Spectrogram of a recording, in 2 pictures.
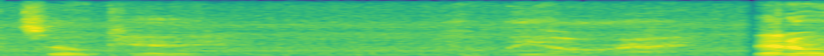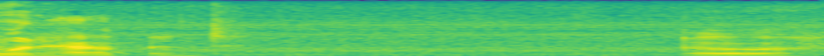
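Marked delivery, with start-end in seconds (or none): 0.0-1.7 low, hushed near-whisper; soft whispered reassurance. A narrator's reading. A voice entering his head, soft whispered reassurance. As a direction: reassure very softly, under the breath. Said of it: "a whisper enters my head".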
